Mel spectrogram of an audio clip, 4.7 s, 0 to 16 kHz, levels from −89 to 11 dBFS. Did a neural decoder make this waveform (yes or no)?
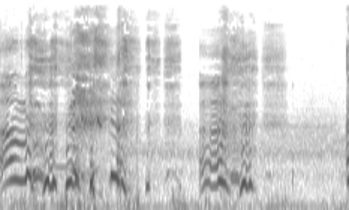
no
